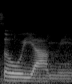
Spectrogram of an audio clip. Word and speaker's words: Soyami: interesting so is it it's pronounced so yummy so yummy yes yummy from soy and yummy Y at the same time yes yeah okay so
